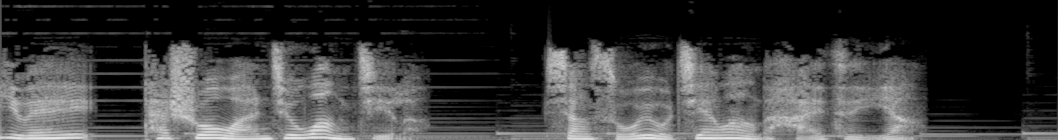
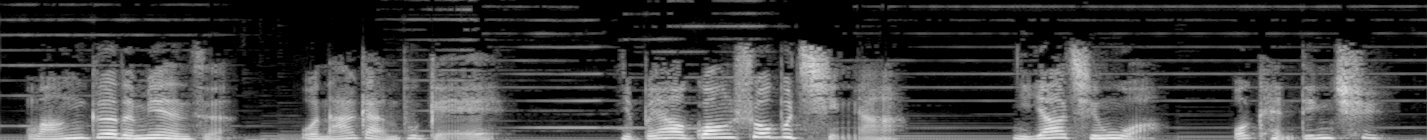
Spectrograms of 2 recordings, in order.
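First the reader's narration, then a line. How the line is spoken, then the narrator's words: Joking. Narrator (Chinese): 我和他开玩笑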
